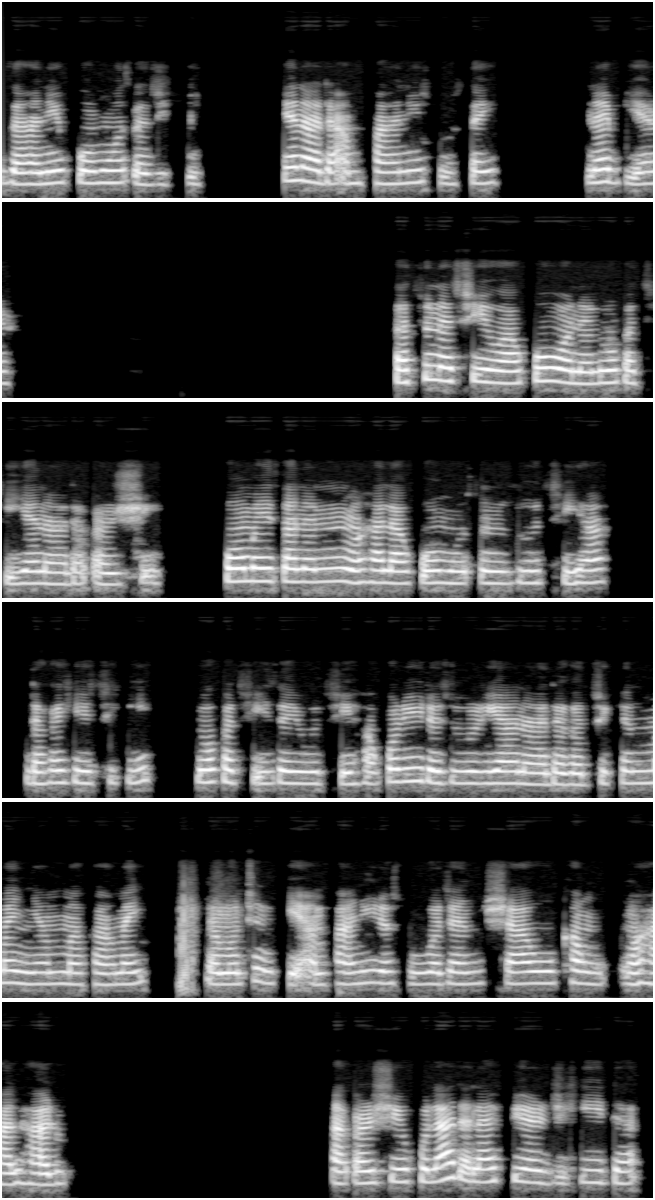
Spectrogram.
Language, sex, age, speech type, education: Hausa, female, 30-45, spontaneous, tertiary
